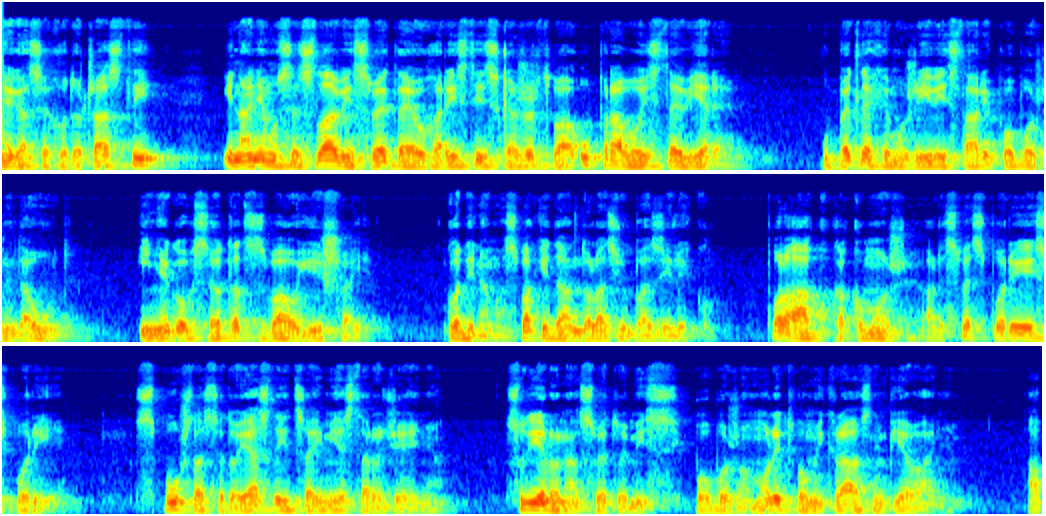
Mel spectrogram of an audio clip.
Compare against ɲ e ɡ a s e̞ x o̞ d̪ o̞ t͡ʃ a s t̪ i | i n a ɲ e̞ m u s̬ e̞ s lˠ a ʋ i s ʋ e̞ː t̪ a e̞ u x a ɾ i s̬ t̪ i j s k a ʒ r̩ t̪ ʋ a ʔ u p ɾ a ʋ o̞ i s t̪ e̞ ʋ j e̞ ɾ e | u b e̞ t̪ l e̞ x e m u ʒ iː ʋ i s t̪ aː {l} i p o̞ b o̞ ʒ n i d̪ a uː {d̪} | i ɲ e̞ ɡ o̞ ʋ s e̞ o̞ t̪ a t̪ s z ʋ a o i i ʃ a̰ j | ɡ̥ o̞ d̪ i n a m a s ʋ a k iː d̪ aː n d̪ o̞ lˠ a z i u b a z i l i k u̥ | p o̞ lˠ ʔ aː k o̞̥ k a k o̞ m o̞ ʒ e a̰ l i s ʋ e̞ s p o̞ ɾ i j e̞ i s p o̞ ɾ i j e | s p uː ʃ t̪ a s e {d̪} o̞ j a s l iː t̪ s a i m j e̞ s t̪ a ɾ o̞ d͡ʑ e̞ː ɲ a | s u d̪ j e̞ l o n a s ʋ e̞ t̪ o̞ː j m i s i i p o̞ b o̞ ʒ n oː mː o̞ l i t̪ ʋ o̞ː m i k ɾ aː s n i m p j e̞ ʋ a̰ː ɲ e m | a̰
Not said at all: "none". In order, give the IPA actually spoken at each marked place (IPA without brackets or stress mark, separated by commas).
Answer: ɾ, d̪, d̪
